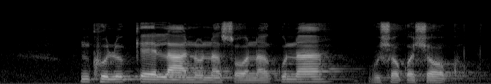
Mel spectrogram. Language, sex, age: Tsonga, male, 21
